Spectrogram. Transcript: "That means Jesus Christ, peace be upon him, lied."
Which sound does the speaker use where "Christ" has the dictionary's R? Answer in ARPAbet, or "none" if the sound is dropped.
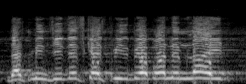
none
